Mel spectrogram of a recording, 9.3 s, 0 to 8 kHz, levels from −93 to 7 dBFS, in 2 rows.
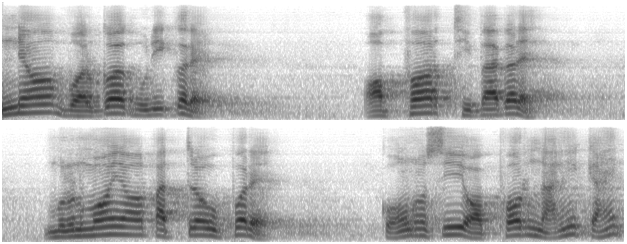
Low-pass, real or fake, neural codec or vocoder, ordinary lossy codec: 7.2 kHz; fake; codec, 16 kHz, 0.7 kbps, FocalCodec; none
